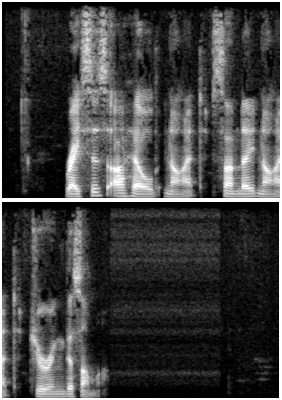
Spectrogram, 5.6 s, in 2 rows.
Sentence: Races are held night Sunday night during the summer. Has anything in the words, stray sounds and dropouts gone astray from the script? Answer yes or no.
no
